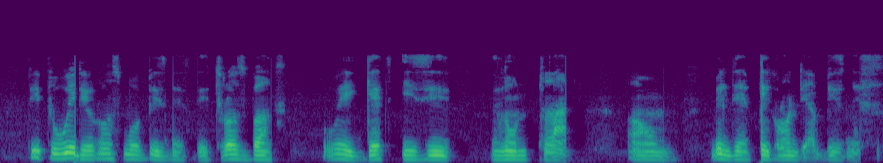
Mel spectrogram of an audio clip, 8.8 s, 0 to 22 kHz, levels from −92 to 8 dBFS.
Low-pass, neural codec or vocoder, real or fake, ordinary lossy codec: 5.4 kHz; none; real; none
